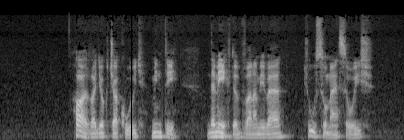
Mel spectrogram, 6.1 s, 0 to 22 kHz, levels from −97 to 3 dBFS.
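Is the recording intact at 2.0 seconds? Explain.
No. A gap between stream segments cuts the speech from 1.96 to 1.99 s, just before 2.0 s. The timestamps of adjacent segments leave a hole of about 28 ms, which the player fills with hard-edged silence. No audio is lost; playback resumes immediately.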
